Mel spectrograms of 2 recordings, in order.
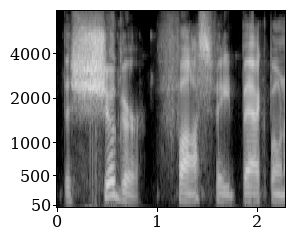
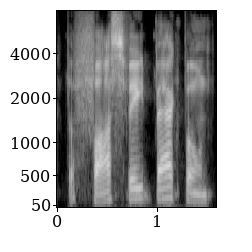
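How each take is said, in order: First: Sugar phosphate backbone slow and louder, backbone drawn out; emphatic restatement. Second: Said in the usual way. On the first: Shown as a demonstration. Teacher correcting herself for students, slow and louder on backbone.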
